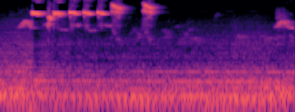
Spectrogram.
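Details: Caged orange-headed thrush in Singaraja, North Bali, singing without pause: a rising whistle, then a quick stutter of repeated high whistled notes and two sharp chirps, a short gap, and a fresh rising note.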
